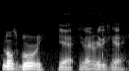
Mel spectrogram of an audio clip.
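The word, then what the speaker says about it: Norsborg: spelled but it's pronounced north brewery yeah you don't really yeah you don't say the g the same way you're right it's about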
